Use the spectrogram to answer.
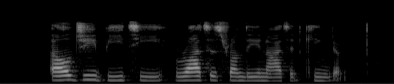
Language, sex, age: English, female, 20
